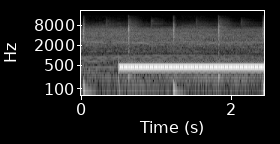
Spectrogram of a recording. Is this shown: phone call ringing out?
yes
